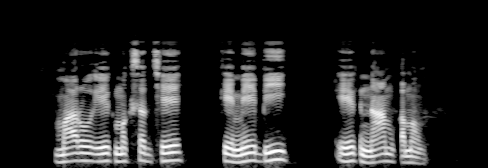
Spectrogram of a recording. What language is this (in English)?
Goaria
